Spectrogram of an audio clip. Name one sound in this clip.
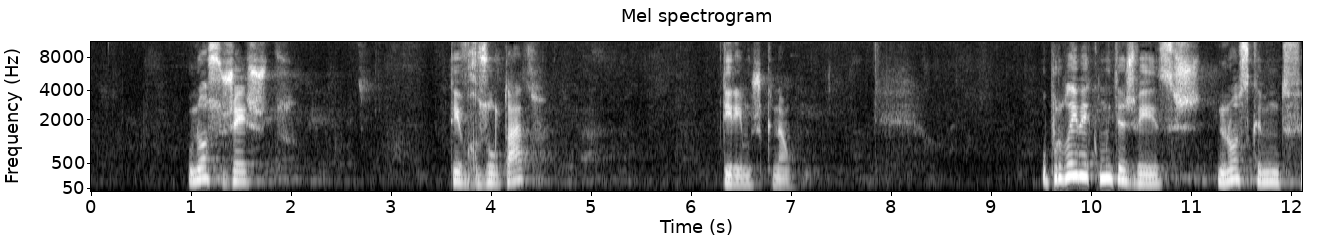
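A man speaks through a microphone in short, slow phrases with pauses between them.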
